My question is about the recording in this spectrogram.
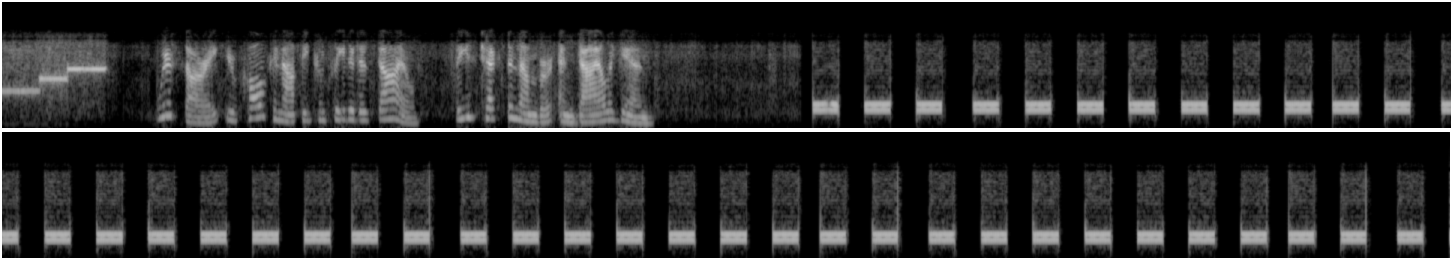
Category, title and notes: Sound effects > Other mechanisms, engines, machines
The call cannot be dialed.
This is record of not existing number.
